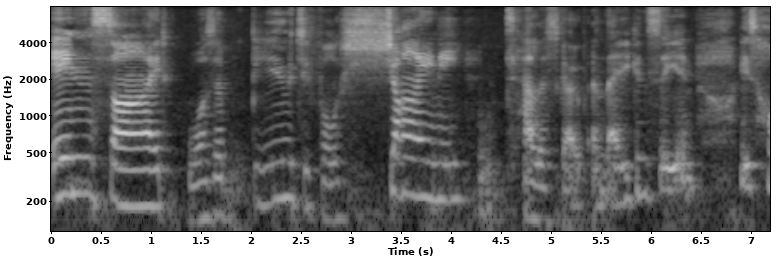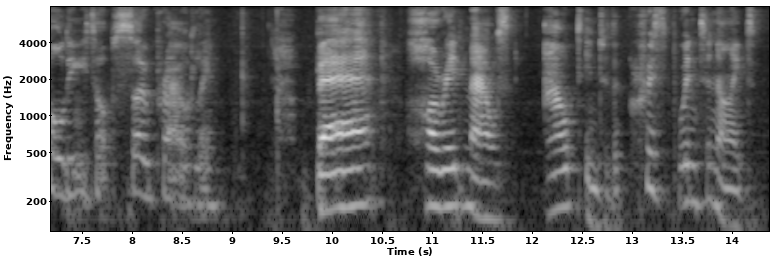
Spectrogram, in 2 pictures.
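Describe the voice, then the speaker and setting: A woman's voice: on the low side, animated, takes it slowly. A woman teacher reading a story expressively to young children.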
